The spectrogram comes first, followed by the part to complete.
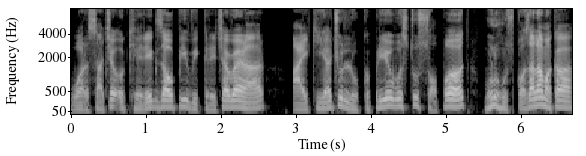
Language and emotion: Goan Konkani, fearful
